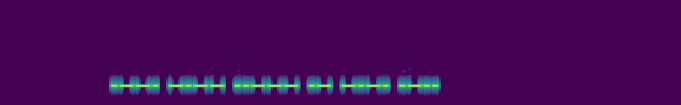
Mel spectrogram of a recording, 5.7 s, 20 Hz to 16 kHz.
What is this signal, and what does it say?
Morse code, heard as a keyed tone, about 36 wpm, 700 Hz. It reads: PY2ACL
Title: DXCC-100 Call Signs - 6 Characters - 35wpm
